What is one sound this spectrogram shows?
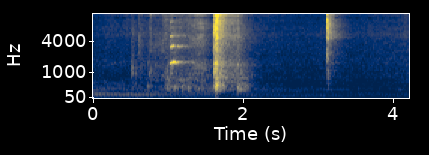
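A door bumps and clatters as it swings open.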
